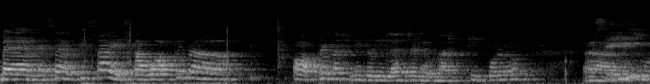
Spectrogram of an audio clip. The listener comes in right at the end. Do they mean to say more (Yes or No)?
No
